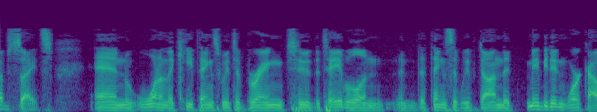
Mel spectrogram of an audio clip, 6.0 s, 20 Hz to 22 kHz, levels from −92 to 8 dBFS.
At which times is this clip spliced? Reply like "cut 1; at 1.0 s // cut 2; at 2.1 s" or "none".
cut 1; at 2.3 s // cut 2; at 4.2 s

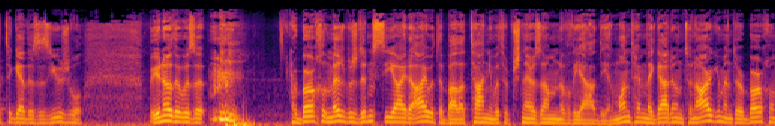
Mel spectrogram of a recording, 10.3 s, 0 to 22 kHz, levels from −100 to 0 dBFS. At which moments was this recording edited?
cut 1; at 5.0 s

